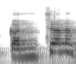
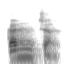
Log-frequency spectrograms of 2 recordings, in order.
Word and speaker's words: कंचन: अगर हम कंचन कहते हैं तो च का उपयोग हो रहा है, तो कंचन ऐसा हम प्रयोग करते हैं, तो ञ का उच्चारण हमारा हो रहा है कंचन।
